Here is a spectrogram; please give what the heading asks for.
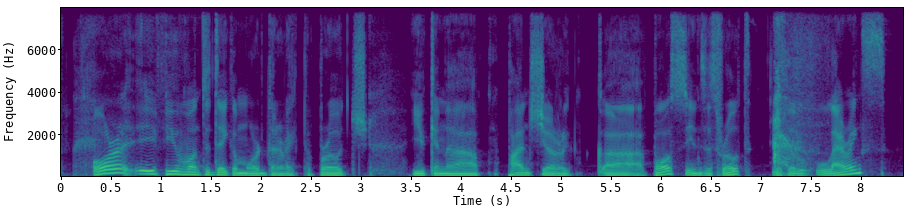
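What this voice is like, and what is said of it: Put-on accent wavering French, Russian, German. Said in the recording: “My accent seems to be going from French to Russian and German at the same time”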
